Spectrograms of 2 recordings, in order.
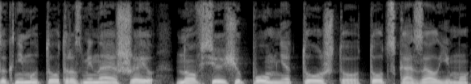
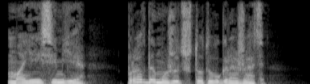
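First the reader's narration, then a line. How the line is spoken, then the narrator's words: Serious, slightly worried. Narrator (Russian): спросил он серьезным, даже немного обеспокоенным тоном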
